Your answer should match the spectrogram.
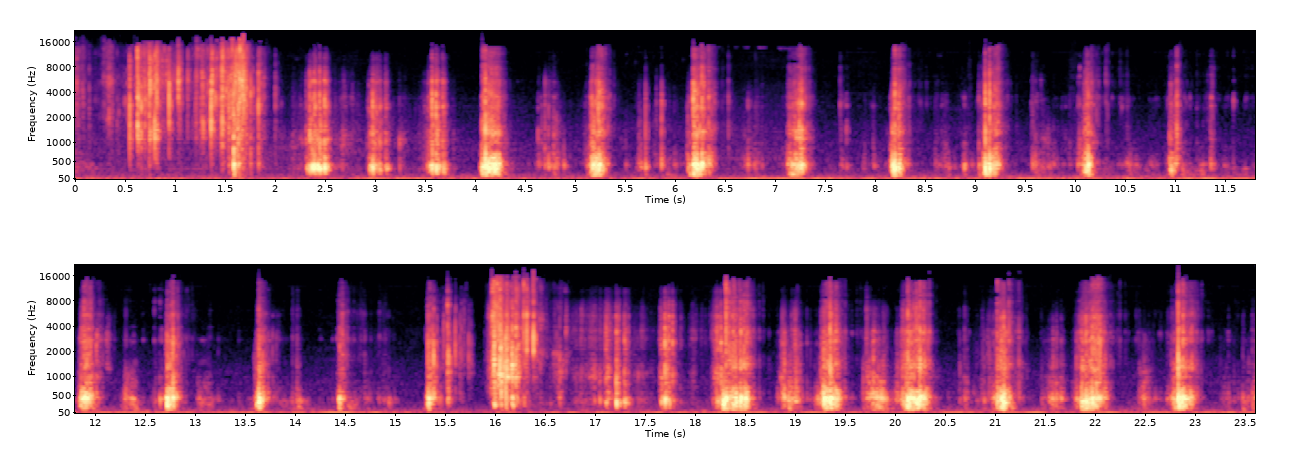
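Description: Biting and chewing through a two-boned elbow produces many loud, sharp crunches in a steady, uneven rhythm, with brief crinkling tears between bites and no voices.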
